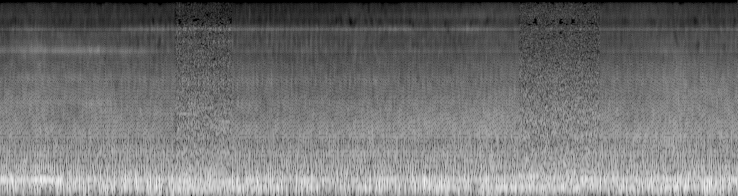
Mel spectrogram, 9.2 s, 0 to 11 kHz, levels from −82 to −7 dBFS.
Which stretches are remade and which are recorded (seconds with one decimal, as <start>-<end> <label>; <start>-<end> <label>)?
0.0-2.2 remade; 2.2-2.9 recorded; 2.9-6.5 remade; 6.5-7.5 recorded; 7.5-9.2 remade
